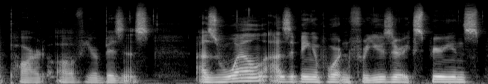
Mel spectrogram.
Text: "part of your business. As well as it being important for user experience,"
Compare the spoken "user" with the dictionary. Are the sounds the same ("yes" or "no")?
yes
